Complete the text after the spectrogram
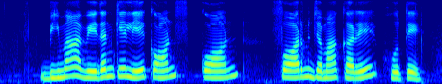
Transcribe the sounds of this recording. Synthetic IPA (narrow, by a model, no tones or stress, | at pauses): biːmaʋeːd̪ənkeliekɔːn | kɔːn | fɔːɾmd͡ʒɐmakəɾehoːt̪eː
